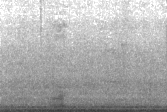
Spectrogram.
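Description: A running motor: a steady low rumble with a constant mid-pitched hum.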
